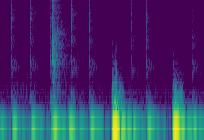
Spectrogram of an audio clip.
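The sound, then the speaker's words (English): A series of dull thumps as a wrist bangs on a table, with two heavier, louder bangs near the end that leave a brief resonant ring, a little warp sound. No voices. “That's me banging on the table with my wrist, and it made that little warp sound.”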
